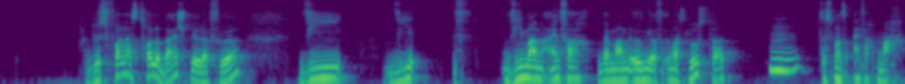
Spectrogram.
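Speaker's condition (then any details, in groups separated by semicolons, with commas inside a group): No condition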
